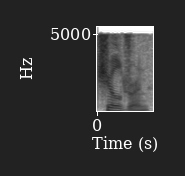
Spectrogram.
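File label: "children", English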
